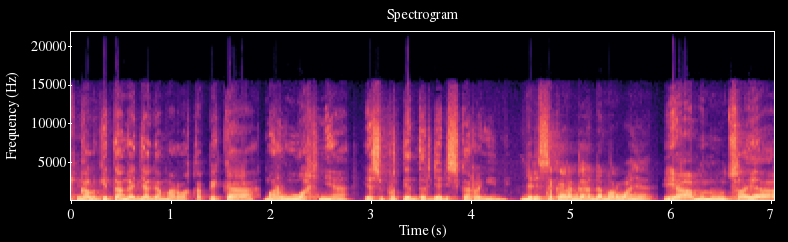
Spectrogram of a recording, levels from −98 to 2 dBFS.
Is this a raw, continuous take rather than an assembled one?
no; 4 cuts; at 1.9 s, 2.8 s, 4.4 s, 5.8 s

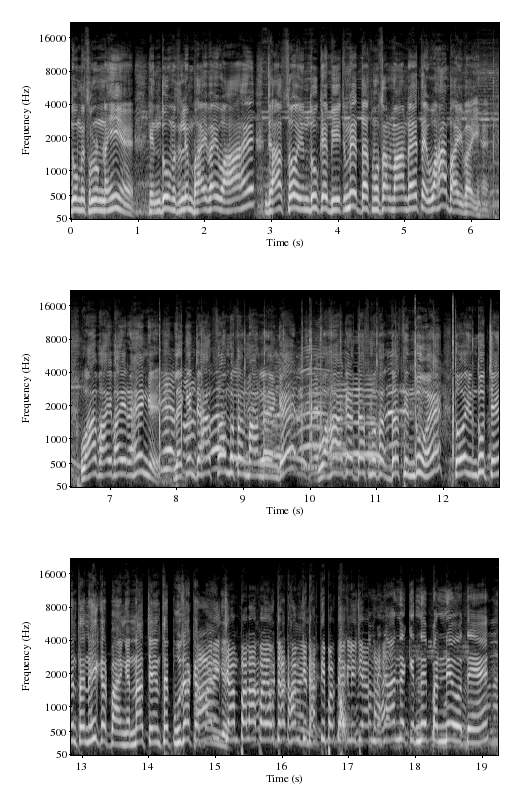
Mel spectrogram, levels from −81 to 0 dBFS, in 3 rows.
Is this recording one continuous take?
no; 1 cut; at 17.3 s

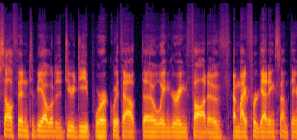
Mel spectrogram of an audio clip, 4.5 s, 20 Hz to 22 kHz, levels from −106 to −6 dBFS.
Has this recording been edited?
no; 0 cuts

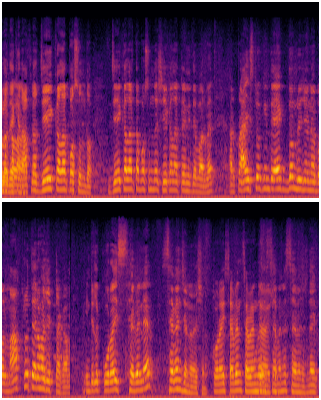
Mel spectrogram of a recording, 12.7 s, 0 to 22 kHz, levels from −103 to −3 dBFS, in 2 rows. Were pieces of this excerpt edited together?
yes; 1 cut; at 7.6 s

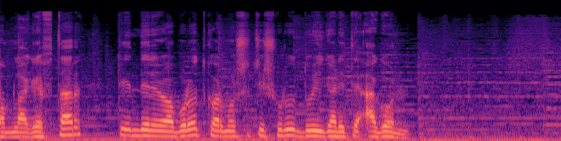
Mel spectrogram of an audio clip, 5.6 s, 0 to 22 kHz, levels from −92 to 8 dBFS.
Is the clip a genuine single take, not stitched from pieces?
yes; 0 cuts

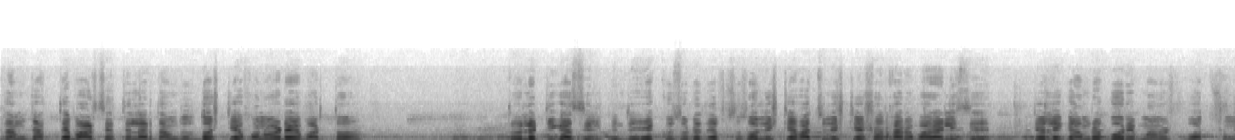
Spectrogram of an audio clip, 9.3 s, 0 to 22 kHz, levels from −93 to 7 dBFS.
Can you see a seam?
no; 0 cuts

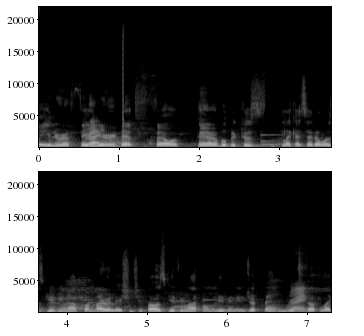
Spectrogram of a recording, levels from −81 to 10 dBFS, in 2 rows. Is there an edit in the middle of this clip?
no; 0 cuts

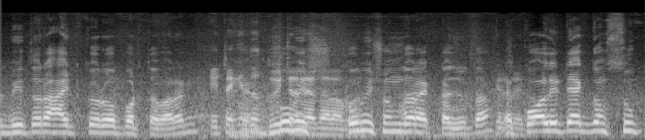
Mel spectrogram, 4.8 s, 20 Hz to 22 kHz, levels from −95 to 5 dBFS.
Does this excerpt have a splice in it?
yes; 2 cuts; at 1.5 s, 3.7 s

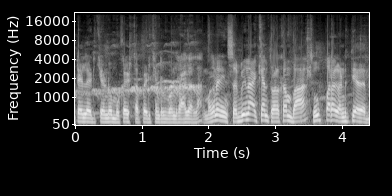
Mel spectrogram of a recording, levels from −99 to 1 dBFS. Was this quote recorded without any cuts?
no; 2 cuts; at 1.9 s, 3.5 s

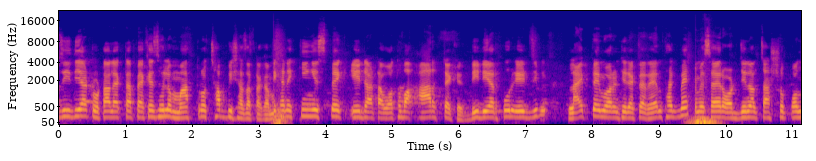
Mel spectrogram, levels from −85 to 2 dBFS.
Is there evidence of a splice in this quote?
yes; 2 cuts; at 3.2 s, 9.6 s

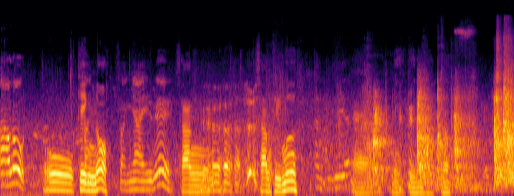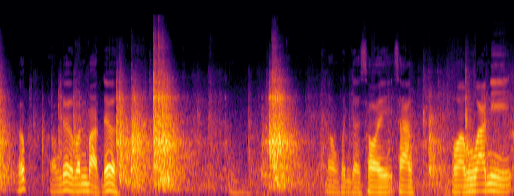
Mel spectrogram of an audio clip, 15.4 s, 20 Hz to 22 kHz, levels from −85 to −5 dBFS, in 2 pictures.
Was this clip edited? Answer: yes; 1 cut; at 4.8 s

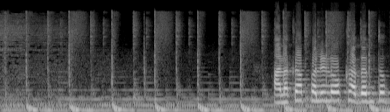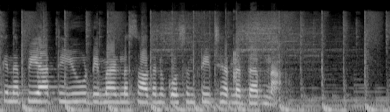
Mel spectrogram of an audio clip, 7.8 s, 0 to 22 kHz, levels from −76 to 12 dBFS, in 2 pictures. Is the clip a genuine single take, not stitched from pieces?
yes; 0 cuts

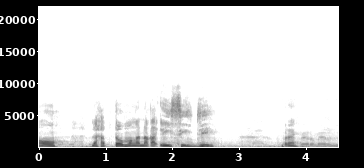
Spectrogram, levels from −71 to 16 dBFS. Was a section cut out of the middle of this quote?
no; 0 cuts

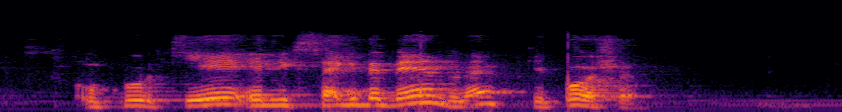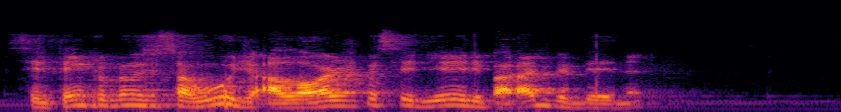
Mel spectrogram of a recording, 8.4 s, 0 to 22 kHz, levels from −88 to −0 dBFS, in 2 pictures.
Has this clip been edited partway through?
no; 0 cuts

